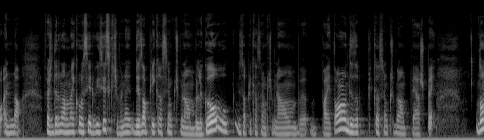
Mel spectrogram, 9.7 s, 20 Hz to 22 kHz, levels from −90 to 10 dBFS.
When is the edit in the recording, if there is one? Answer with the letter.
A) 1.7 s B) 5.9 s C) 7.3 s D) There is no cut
D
